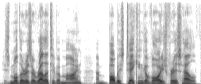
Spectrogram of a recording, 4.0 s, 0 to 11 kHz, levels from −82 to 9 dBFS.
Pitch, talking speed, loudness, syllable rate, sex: 125 Hz, 240 wpm, -18 LUFS, 6.0 syllables/s, male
